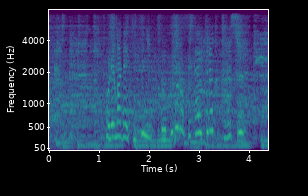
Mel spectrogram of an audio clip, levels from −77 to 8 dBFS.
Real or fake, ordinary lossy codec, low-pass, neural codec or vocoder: fake; none; 7.2 kHz; codec, 32 kHz, 1.9 kbps, SNAC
